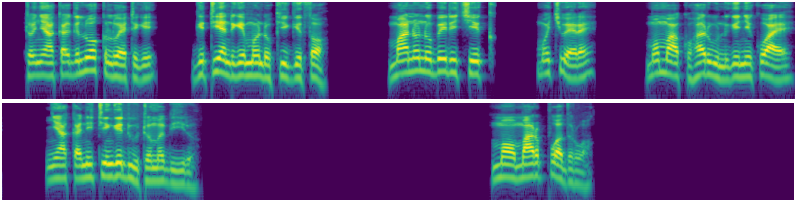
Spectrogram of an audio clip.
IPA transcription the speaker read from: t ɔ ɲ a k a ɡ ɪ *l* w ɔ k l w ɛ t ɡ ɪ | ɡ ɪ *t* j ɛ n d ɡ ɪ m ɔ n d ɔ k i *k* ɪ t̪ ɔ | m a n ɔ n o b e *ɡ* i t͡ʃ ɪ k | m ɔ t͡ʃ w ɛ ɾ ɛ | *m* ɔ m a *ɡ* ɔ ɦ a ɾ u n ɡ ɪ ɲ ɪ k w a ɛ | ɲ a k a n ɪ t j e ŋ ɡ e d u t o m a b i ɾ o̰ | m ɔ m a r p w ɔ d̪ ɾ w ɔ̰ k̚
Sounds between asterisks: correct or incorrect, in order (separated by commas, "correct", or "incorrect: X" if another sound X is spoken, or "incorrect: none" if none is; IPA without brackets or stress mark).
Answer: correct, correct, incorrect: ɡ, incorrect: d, correct, incorrect: k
